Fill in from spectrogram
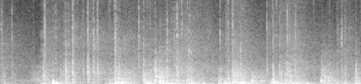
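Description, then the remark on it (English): Heavy footsteps thud steadily across creaky wooden floorboards, roughly one step per second, with faint creaks and knocks of the boards between strides and no voices, in a historic building with a Jacobean staircase, going up a flight of steps from the Great Hall toward the Archbishop's Retiring Room. “By lots of lovely creaky floorboards, which are fantastic.”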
